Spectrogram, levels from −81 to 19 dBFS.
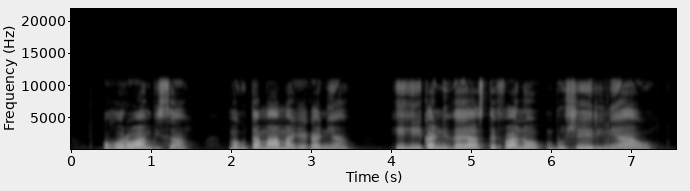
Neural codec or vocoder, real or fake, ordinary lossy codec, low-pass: none; real; none; 10.8 kHz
